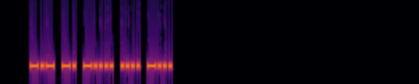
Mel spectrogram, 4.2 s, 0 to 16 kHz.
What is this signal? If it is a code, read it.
Morse code, heard as a keyed tone, about 44 wpm, 700 Hz. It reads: KN6HB
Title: USA Call Signs - 5 Characters - Repeated 3x - 45wpm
